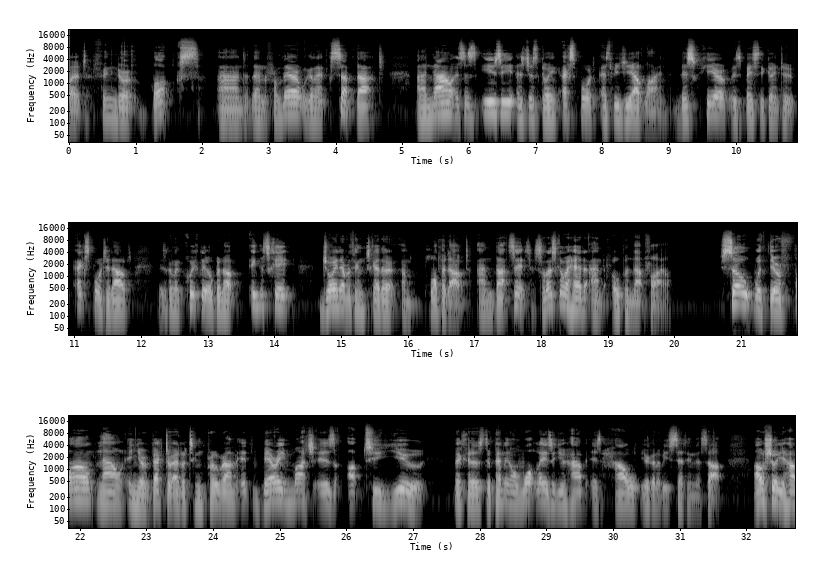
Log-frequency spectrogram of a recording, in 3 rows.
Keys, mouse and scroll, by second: 0.1-1.9 typing, 26.9-27.3 alt+scroll, 27.3 alt+scroll up 1, 29.3 middle click, 30.5 s, 30.9 space, 31.0 click.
